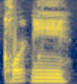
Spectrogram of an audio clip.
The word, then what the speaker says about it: Courtenay: Uh, it is pronounced Courtney, but it's spelled like Cortina.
